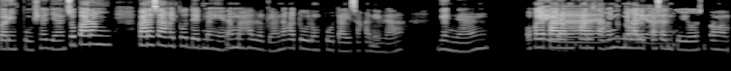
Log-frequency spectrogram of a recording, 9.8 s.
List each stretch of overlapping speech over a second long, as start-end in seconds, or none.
7.3-9.0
